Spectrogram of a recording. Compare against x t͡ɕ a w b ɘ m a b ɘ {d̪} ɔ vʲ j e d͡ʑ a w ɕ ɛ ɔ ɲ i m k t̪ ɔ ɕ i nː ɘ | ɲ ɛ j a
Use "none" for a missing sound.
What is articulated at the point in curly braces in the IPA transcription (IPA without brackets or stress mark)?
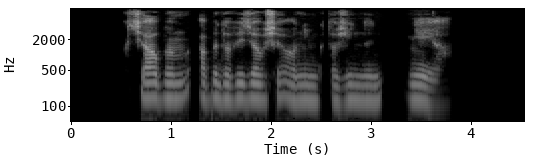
d̪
